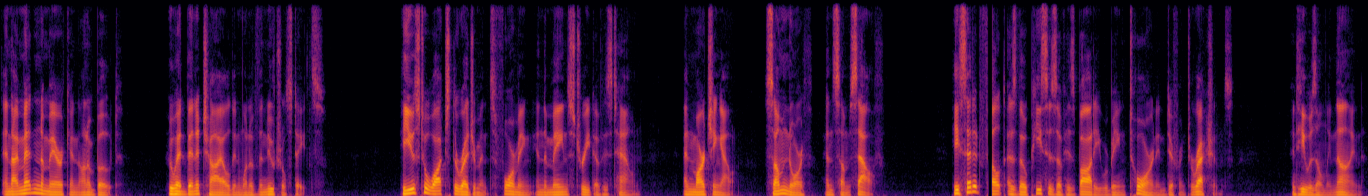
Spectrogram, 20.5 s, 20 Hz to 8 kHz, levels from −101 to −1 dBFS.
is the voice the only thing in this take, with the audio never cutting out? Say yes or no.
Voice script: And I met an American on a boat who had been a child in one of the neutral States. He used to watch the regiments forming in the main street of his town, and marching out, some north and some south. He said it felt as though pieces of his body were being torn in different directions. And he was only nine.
no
